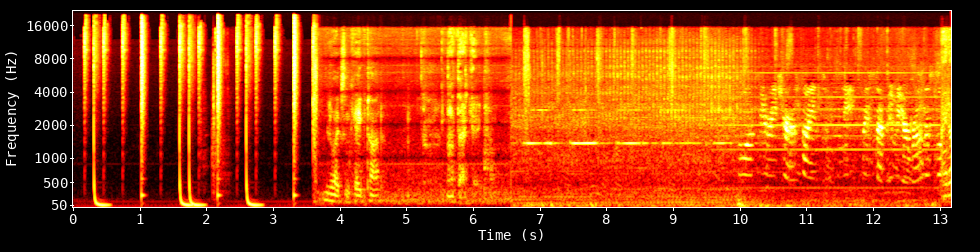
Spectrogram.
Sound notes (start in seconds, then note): 6.6 idle motor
